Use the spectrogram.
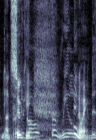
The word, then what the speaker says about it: Natsuki: route of choosing Natsuki Natsuki as I kept calling her I forgot that a Japanese language you put emphasis on the first syllable so it's not Sookie Natsuki stuff's gonna happen on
